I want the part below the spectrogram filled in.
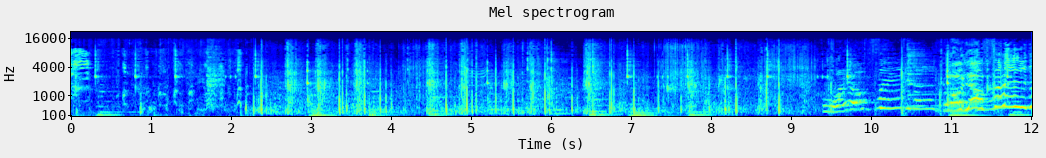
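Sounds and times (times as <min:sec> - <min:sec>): chicken clucking: 0:00.0 - 0:02.4
sharp clicks and crackles: 0:00.2 - 0:12.0.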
